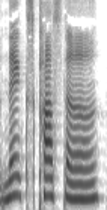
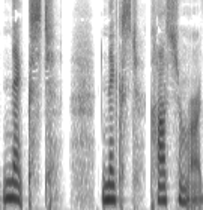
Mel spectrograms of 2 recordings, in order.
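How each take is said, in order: First: The final st sound in next is dropped. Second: The final st sound in next is pronounced.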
